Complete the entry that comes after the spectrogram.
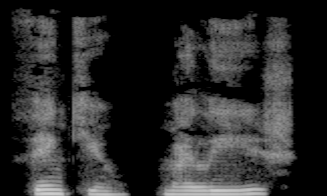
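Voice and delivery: whispering. She replies to her liege's praise, whispering. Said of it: "she whispered".

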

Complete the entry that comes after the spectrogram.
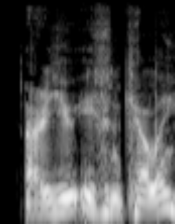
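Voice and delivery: nervous, nerves audibly showing. A delivery man, backing away from the man at the door, asks nervously. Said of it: "the guy asked nervously".

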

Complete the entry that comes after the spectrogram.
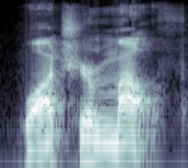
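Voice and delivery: plain reading voice

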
